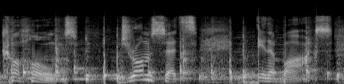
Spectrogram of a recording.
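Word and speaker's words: cajón: they're the makers of one of the top cajon drum lines in the country david martin checking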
